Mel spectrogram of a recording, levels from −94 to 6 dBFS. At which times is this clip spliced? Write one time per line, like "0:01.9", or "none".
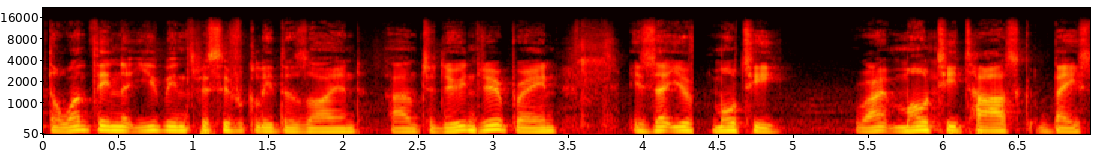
0:02.2
0:02.9
0:04.3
